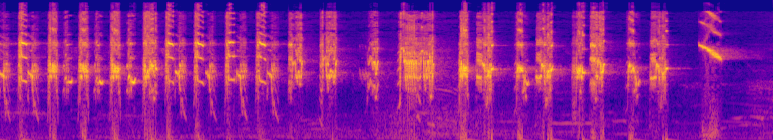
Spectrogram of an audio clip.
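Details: Javan myna from Thailand singing a vigorous filled-out song of rapid grating squawks and clicks, steady and fast, ending in one high, sharply rising-then-falling whistle after a short gap.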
